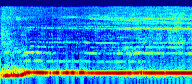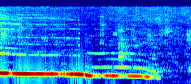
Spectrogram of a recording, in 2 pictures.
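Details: Pet puter pelung dove, a Javanese long-cooing breed, in a training recording: one very long even coo of about four seconds that steps down to a lower held tone before fading, indoors.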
